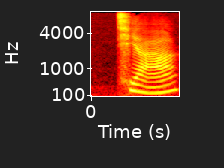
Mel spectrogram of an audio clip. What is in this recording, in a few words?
"qia3", chinese pinyin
